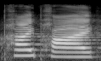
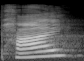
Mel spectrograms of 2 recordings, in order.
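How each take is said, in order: First: It is said as pie-pie. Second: It is said as pie-pee-eye. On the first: The speaker calls it wrong. "not pie pie" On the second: The speaker calls it right. "It is pi, P I"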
